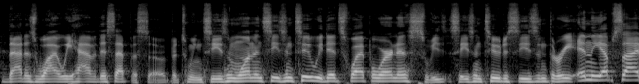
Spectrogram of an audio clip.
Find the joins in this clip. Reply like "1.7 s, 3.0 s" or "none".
none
